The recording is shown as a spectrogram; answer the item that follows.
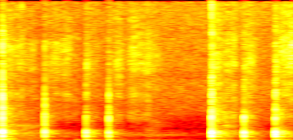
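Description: Chalk writing on a blackboard: about five short, sharp taps and scrapes as strokes are made, with a brief pause in the middle.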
